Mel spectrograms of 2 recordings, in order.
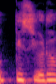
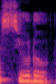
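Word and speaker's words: pseudo: स्यूडो मतलब समझते हैं ना, इसको पिस्यूडो मत पढ़िएगा, इसको पढ़ते हैं स्यूडो, इसमें पी साइलेंट रहता है।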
